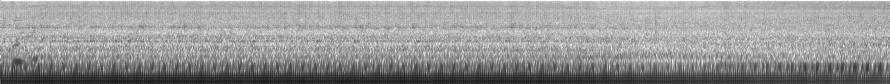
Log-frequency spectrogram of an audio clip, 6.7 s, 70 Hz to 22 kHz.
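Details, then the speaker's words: BMW E36 just after an oil and filter change, very cold on choke: steady, even idle with a smooth low thrum and no clatter or ticking; the earlier strange noises are gone, with no smoke, and it sounds healthy. "Là, elle est très froide. Starter, tout va bien. Et rien qu'à la vidange, j'ai plus de bruit étrange, de claquement ou quoi que ce soit."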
